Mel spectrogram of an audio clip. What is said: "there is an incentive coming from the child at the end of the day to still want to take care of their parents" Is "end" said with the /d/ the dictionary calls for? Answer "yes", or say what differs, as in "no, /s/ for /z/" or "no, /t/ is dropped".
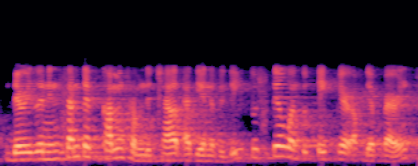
yes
